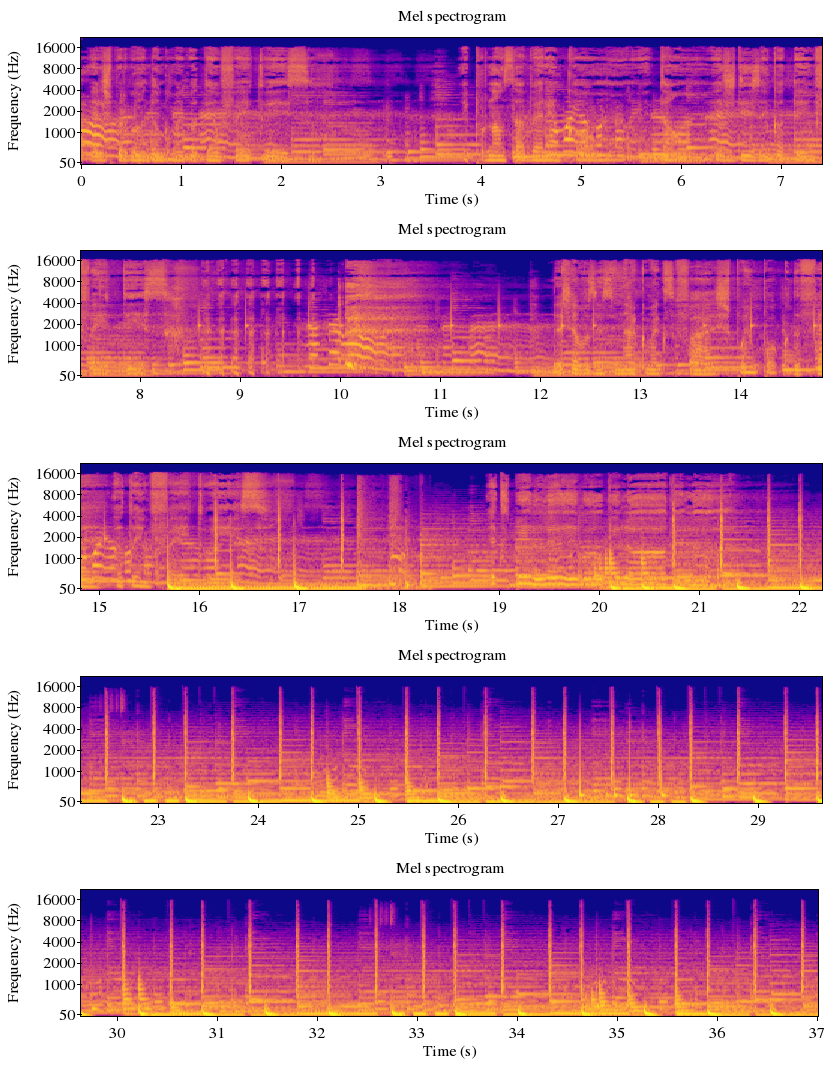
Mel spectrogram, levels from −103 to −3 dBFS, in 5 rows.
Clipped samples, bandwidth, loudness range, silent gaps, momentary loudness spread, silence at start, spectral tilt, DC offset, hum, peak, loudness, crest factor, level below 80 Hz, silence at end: under 0.1%; 17 kHz; 9 LU; none; 12 LU; 0 s; -6 dB/octave; under 0.1%; none; 0 dBFS; -15 LUFS; 14 dB; -18 dBFS; 0 s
